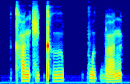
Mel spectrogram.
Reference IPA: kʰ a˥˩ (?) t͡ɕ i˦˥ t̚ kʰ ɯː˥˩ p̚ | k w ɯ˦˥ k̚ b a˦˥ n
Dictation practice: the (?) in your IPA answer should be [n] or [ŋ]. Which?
n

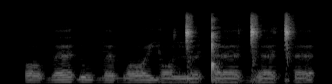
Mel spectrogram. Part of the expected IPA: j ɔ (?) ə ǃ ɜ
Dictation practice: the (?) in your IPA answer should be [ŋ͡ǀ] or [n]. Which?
ŋ͡ǀ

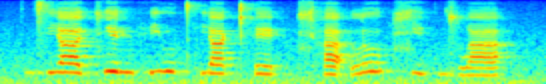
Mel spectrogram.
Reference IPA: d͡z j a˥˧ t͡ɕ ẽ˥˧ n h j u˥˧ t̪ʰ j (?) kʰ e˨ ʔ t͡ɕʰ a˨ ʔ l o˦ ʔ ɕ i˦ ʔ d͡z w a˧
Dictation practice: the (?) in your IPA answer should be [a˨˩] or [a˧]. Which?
a˧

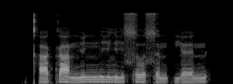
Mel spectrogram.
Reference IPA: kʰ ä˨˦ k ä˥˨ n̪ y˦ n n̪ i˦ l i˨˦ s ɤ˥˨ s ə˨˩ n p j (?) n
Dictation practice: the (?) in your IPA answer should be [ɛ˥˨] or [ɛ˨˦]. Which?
ɛ˨˦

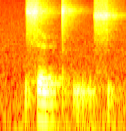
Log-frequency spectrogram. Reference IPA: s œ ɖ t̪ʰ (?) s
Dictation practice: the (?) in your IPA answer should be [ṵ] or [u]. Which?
ṵ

